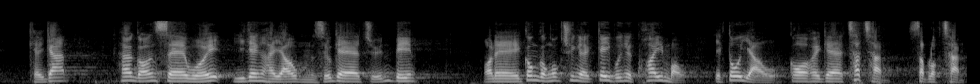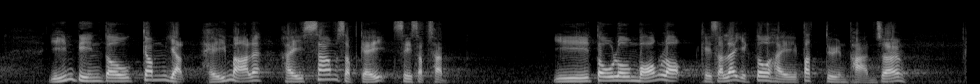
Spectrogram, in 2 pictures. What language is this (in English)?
Cantonese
